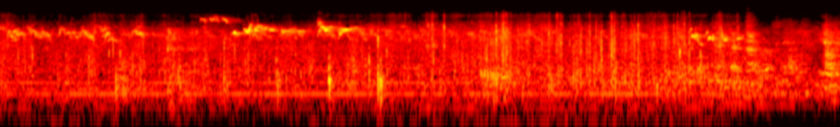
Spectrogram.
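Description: Small birds chirping in high, quick phrases, loudest a couple of seconds in and again near the end, over footsteps on tarmac and a faint steady low hum.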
